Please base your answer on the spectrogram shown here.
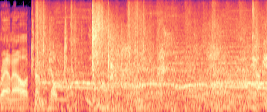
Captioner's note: screaming, gunfire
